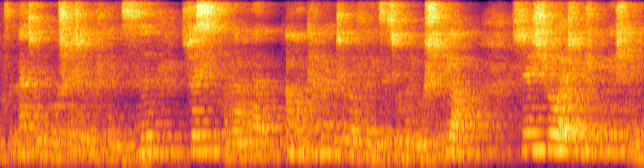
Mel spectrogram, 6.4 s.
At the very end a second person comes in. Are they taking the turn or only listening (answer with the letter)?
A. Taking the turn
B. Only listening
B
